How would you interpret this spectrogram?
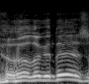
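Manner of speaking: high, playful exclamation; mock teasing. Imitating a spouse grabbing his belly, mock teasing.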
